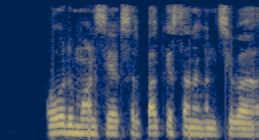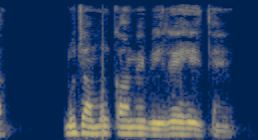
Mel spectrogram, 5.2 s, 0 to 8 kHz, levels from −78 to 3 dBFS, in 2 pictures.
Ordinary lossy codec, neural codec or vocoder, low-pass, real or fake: MP3, 48 kbps; none; 7.2 kHz; real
